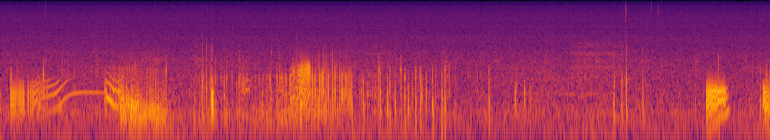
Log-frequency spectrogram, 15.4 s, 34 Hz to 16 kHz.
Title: MVI 1134 stomach ulcer sounds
